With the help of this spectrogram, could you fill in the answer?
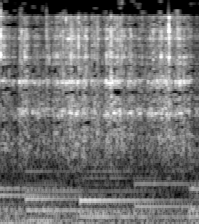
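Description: A partly emptied bowl of dried kidney beans is shaken, and the loosened beans shift around, leaving their places and changing shape as a model of a liquid. A continuous bright, gritty rattle of beans sliding and clattering against each other and the bowl runs throughout, with a faint low hum underneath.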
